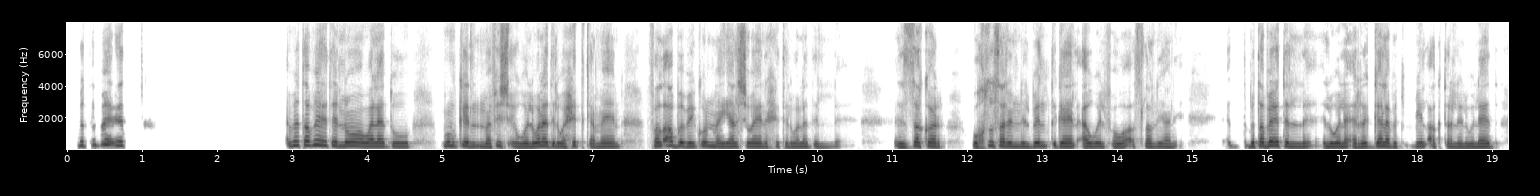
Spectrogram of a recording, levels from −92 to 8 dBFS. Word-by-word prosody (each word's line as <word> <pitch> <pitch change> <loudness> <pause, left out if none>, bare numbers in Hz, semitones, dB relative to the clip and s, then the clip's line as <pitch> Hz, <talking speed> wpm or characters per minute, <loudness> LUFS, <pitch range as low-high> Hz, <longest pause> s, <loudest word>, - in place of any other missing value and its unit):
بطبيعة 255 - -1 2.2
بطبيعة 275 +1 +2
إن 235 -2 +1
هو 235 -2 +4
ولد 210 -1 +1 0.5
وممكن 230 -2 -1
مفيش 205 +2 -2
والولد 210 +3 +3
الوحيد 205 +3 -1
كمان، 205 +1 -1 0.4
فالأب 230 0 +1
بيكون 220 +1 +1
ميَّال 205 0 +1
شوية 210 0 +1
ناحية 205 +2 -6
الولد 205 0 -3
ال 190 +1 -9 0.7
الذَكر، 210 +3 +1 0.4
وخصوصًا 235 +2 0
إن 215 -2 +1
البنت 220 +2 +1
جاية 210 -1 +3
الأول، 210 0 0
فهو 195 0 -1
أصلًا 205 0 -4
يعني 195 0 -4 0.8
بطبيعة 235 +3 +4
ال 210 +2 -1
الولا 205 +1 +3
الرجالة 200 +3 +2
بتميل 215 +2 -5
أكتر 210 -1 -5
للولاد، 190 +1 0
210 Hz, 105 wpm, -24 LUFS, 200-230 Hz, 2.2 s, هو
